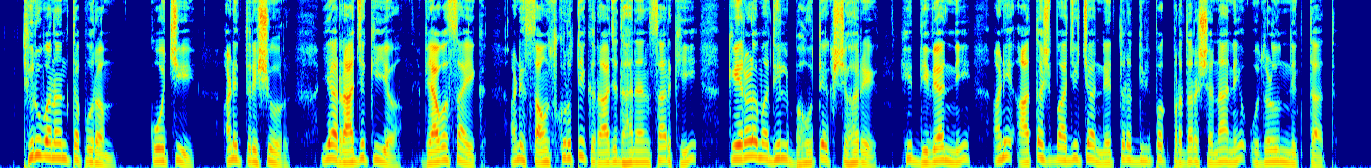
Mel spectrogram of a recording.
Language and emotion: Marathi, neutral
